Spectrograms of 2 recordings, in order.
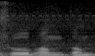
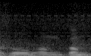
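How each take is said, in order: The two takes are said the same way.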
